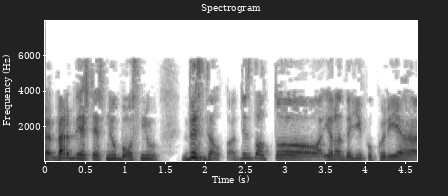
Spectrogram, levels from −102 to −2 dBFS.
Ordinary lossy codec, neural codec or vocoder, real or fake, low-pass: MP3, 24 kbps; codec, 24 kHz, 0.9 kbps, WavTokenizer, medium speech release version 1; fake; 7.2 kHz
